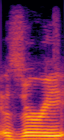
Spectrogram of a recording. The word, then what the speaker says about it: Azzurri: I know Brandon is Azzurri. Is that how you say it? Just say it. Yeah, that's how you say it. Okay, Azzurri, Italy, the most trash team that doesn't really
